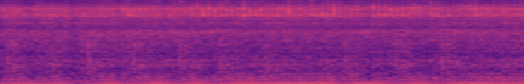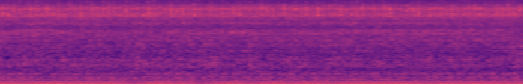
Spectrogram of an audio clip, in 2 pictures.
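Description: Car engine idling steadily just after being started, with an even low pulsing from the exhaust.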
